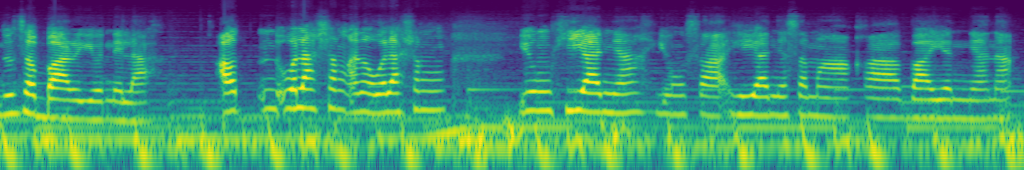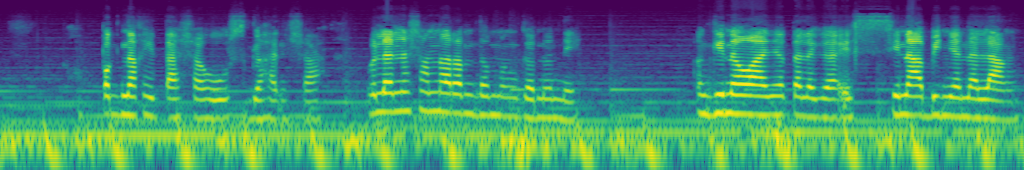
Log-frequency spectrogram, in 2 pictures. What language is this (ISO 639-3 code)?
fil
